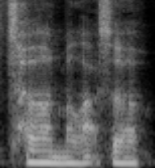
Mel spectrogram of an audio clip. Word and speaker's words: Tone Malazzo: Newsflash people, I've been saying Tone's Christian name wrong for about 70 odd episodes. He corrected me back in the day. I started saying it correctly, and now I've been recorrected. It is Tone Malazzo.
